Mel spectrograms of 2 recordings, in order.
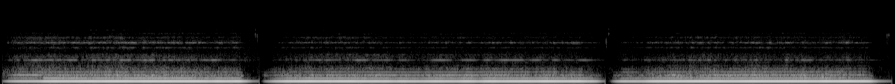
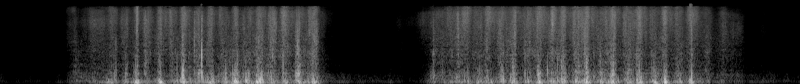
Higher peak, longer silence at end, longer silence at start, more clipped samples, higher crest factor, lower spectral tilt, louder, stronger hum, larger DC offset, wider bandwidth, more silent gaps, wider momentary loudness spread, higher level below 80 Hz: second, -10 dBFS vs 0 dBFS; second, 0.05 s vs 0.6 s; second, 0.05 s vs 0.7 s; neither; second, 8 dB vs 26 dB; first, -12 dB/octave vs -3.5 dB/octave; first, -19 LUFS vs -24 LUFS; neither; neither; second, 3.6 kHz vs 16 kHz; neither; second, 5 LU vs 14 LU; second, -66 dBFS vs -38 dBFS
